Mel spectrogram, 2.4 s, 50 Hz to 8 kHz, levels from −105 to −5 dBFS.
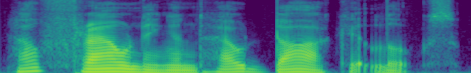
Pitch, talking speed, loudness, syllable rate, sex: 110 Hz, 180 wpm, -23 LUFS, 3.7 syllables/s, male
